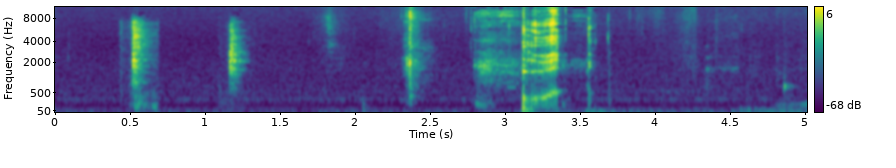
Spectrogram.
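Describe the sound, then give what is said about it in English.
A single short, low burp erupts loudly midway, standing out among a few brief, softer noises around it. “I burped and he asked if Dawn was on the mic.”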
